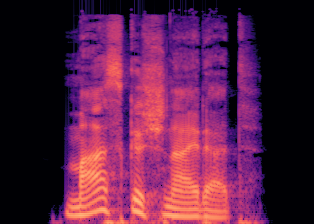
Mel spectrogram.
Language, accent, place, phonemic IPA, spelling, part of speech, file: German, Germany, Berlin, /ˈmaːsɡəˌʃnaɪ̯dɐt/, maßgeschneidert, verb / adjective, De-maßgeschneidert.ogg
- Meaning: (verb) past participle of maßschneidern; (adjective) bespoke, custom, tailor-made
